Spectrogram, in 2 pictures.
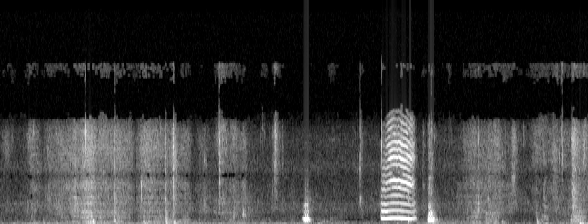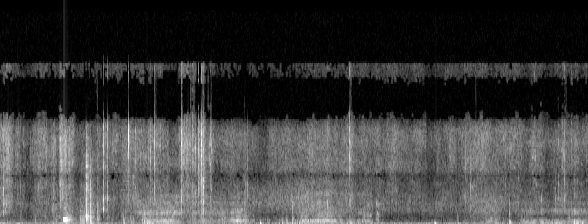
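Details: Devon Rex kittens, just taken out of the birthing box, take their first walk around a room under the watch of their mother Elma and an aunt; one short, high, bright kitten meow stands out amid soft rustling and scattered clicks.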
